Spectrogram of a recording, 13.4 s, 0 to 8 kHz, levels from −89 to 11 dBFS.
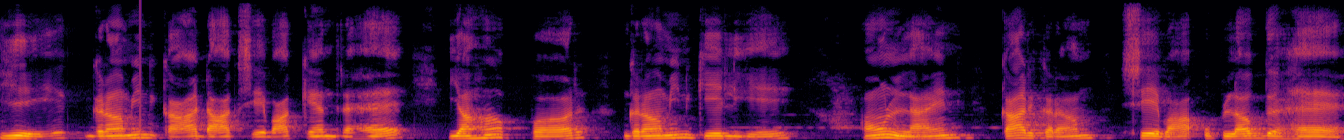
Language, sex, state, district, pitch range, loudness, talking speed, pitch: Hindi, male, Bihar, Saharsa, 120-145 Hz, -17 LUFS, 80 wpm, 130 Hz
